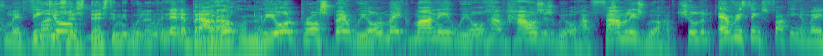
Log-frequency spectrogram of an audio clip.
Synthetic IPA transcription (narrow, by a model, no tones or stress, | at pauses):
xumeðiofesd̪ɛst̪iniwlnnenebɾavowiɔlpɾɔspeɾwiolmejkmɐniwiolɦɛvhawzɪzwiolˠhɛ̰v̥fæmilizwiolhɛv̥t͡ʃild̪ɾə̃nevɾiθĩŋz̥fɐkĩŋɐme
